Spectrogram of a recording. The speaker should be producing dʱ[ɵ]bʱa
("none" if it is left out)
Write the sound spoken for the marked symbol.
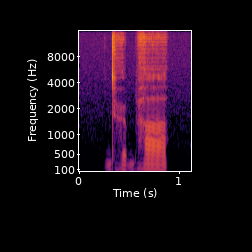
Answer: ɵ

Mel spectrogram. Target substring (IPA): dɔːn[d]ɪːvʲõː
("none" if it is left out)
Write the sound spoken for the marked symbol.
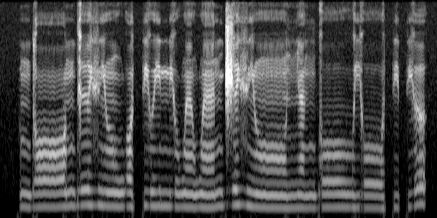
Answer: d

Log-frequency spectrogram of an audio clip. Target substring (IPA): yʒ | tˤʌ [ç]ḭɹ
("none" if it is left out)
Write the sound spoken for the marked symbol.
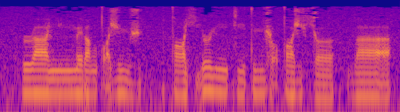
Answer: ç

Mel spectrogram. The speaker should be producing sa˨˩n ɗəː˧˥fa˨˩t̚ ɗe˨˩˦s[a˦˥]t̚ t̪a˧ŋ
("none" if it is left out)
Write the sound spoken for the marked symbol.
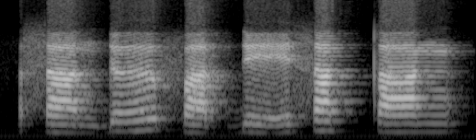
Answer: a˦˥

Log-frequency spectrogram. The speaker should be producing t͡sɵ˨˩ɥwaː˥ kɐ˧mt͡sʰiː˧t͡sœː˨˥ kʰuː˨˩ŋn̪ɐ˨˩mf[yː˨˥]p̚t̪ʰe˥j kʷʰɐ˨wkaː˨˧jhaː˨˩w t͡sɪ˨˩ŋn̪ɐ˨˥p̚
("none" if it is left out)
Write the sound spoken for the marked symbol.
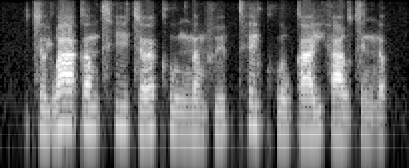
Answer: yː˨˥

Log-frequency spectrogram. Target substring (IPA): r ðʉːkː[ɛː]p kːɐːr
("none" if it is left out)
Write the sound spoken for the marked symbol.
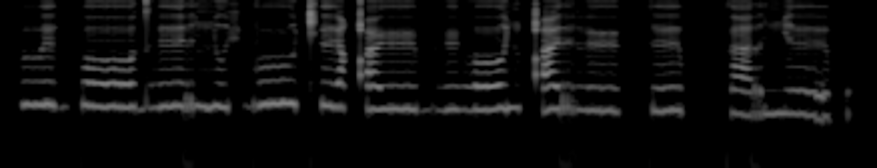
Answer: ɨː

